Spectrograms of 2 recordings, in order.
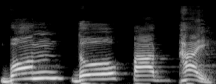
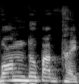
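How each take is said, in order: First: The word is said slowly, syllable by syllable. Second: The word is said at normal speed.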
